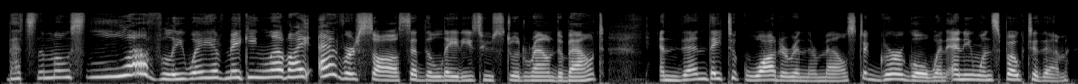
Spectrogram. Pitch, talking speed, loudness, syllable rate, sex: 240 Hz, 190 wpm, -17 LUFS, 4.6 syllables/s, female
